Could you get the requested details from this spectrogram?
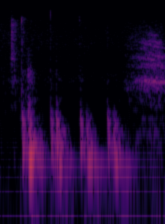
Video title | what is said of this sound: How to Trim Your Piece (full length) | if it sounds Hollow that means your floor is thin if your TAP sounds a little bit more like a thud it means that there's a little bit of weight there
